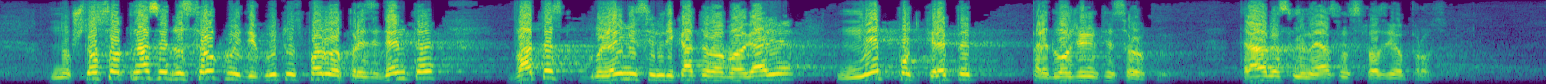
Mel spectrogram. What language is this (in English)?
Bulgarian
